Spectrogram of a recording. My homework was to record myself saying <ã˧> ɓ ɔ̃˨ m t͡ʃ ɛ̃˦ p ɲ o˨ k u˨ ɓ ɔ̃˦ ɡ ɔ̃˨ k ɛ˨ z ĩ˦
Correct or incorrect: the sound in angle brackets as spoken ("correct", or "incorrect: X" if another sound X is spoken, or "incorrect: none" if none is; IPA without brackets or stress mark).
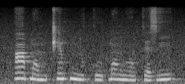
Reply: incorrect: ã˦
